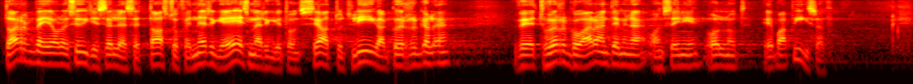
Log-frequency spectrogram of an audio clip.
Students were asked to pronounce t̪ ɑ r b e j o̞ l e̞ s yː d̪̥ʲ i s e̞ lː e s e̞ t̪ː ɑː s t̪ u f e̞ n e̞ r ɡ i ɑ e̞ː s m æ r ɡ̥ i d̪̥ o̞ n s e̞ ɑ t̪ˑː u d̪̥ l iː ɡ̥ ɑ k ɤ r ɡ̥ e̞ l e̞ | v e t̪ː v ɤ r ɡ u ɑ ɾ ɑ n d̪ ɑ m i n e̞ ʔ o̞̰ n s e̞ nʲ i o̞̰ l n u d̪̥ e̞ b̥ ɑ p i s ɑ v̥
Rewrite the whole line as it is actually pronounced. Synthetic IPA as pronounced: t̪ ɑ r b e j o̞ l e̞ s yː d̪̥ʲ i s e̞ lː e s e̞ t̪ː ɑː s t̪ u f e̞ n e̞ r ɡ i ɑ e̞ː s m æ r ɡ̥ i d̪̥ o̞ n s e̞ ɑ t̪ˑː u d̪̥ l iː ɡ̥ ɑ k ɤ r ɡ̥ e̞ l e̞ | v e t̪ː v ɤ r ɡ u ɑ ɾ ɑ n d̪ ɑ m i n e̞ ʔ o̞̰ n s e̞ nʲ i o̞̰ l n u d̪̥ e̞ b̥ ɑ p iː s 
